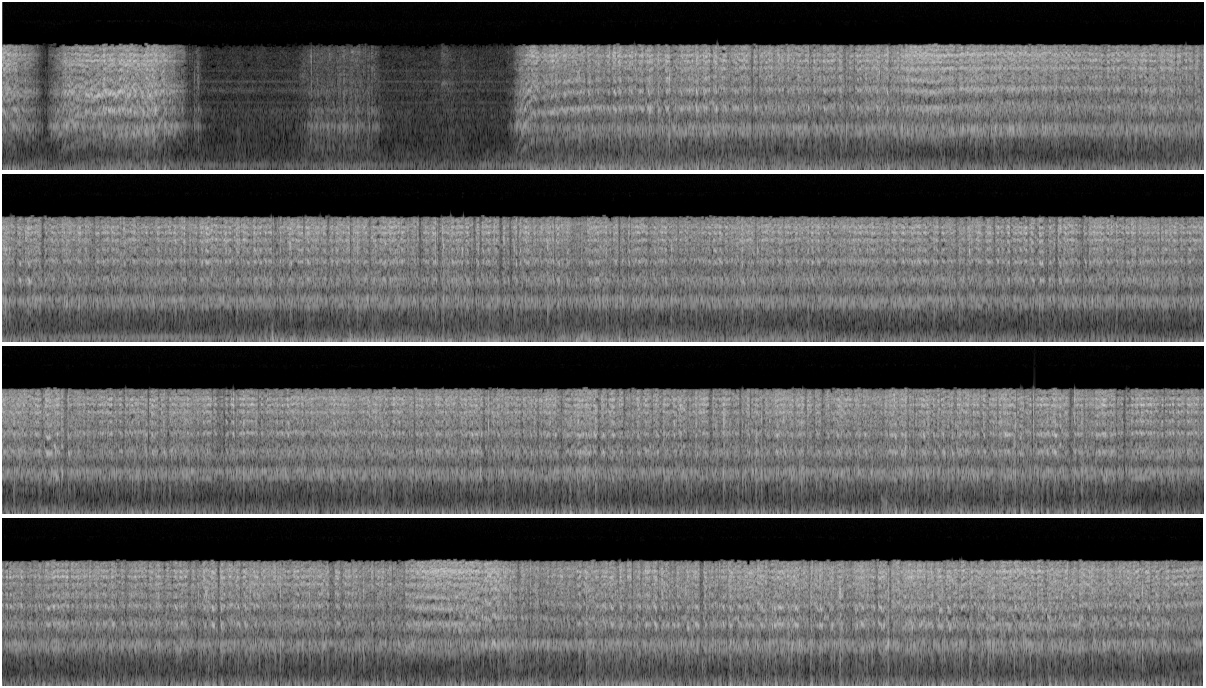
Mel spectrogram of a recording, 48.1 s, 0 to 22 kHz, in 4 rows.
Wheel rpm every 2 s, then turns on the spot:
120, 10, 80, 230, 230, 230, 230, 230, 240, 230, 230, 230, 230, 230, 230, 240, 230, 230, 230, 230, 230, 230, 230, 220.
2-4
